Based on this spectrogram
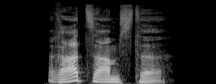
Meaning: inflection of ratsam: 1. strong/mixed nominative/accusative feminine singular superlative degree 2. strong nominative/accusative plural superlative degree
- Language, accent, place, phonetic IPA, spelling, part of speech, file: German, Germany, Berlin, [ˈʁaːtz̥aːmstə], ratsamste, adjective, De-ratsamste.ogg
